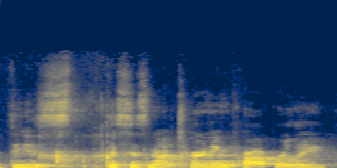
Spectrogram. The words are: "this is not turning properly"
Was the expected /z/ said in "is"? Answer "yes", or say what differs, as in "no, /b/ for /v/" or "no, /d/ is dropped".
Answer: yes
